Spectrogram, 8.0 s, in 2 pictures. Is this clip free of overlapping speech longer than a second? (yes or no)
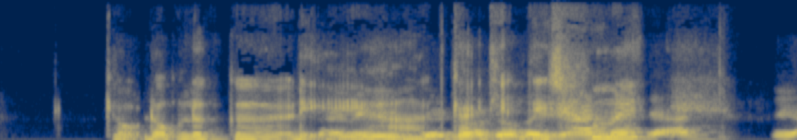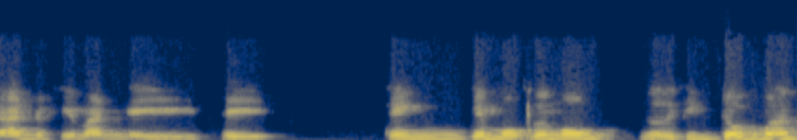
no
